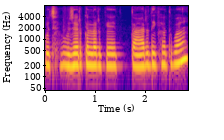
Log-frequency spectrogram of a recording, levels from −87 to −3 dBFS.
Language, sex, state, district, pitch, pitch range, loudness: Bhojpuri, female, Jharkhand, Palamu, 210 Hz, 205-215 Hz, -16 LUFS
